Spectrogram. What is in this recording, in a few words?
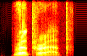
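"riprap", British English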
